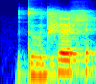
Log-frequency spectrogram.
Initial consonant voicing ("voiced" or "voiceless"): voiceless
